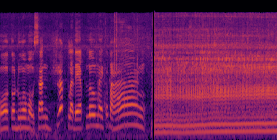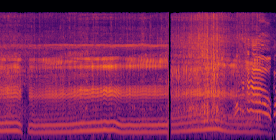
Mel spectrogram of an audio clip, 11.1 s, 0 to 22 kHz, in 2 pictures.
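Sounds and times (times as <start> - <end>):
truck engine drone: 3.0 - 10.8.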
